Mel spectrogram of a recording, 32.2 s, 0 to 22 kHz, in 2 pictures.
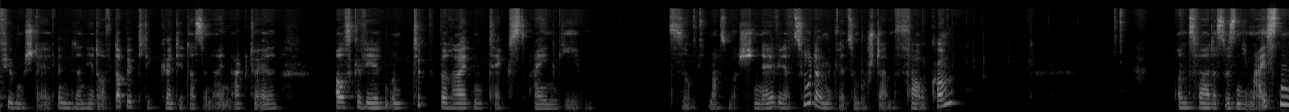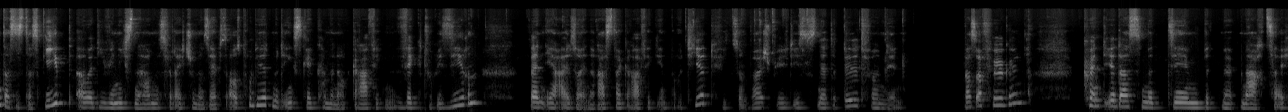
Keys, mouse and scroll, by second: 0.5-1.2 scroll down 4, 10.0 click, 12.7-13.7 scroll down 4, 14.1-14.5 scroll down 2, 14.8-15.1 scroll up 2, 15.3 click, 26.0 click, 26.8 click, 27.4 click, 28.1 ctrl+scroll up 2, 28.8 ctrl+scroll up 2, 29.5 ctrl+scroll up 2.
